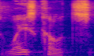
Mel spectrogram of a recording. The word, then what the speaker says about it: waistcoats: It's the double S, waistcoats, but I don't pronounce the middle T.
